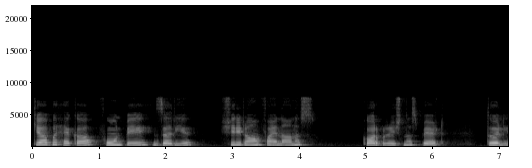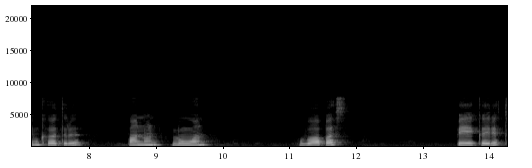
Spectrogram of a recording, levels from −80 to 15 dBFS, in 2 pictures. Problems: constant background noise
